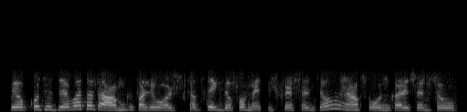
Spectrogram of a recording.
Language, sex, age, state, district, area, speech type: Sindhi, female, 18-30, Maharashtra, Thane, urban, conversation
